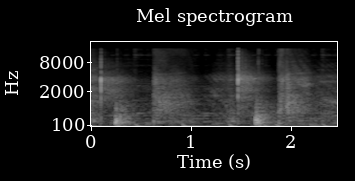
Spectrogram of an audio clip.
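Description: Sharp hand claps from clapping push-ups, two of them about a second and a half apart, over background music with a steady low beat.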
